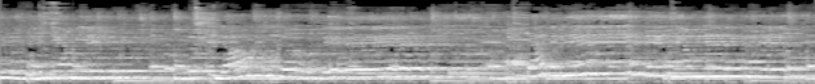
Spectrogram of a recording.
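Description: A woman sings a Burmese song live into a microphone, accompanied by violin and electronic keyboard. Her gliding, ornamented vocal line comes in strongly about three seconds in, over steady held notes from the band.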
